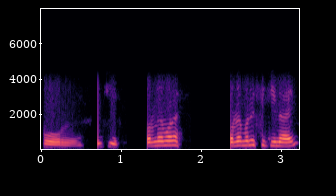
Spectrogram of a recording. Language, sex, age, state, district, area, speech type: Bodo, male, 60+, Assam, Baksa, urban, conversation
